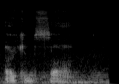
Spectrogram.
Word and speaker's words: Arkansas: of Kansas it goes from Arkansas and you pronounce it Arkansas good question we're not in Kansas anymore you're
